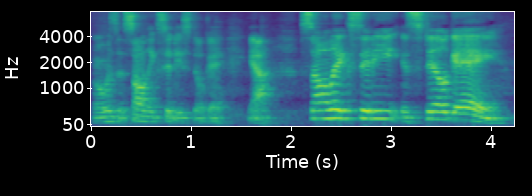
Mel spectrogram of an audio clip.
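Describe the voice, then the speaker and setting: An American man telling a personal story as a casual vlog host, in a rambling, halting way. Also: on the high side, very animated, bright, forceful tone. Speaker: house music producer and DJ hosting a vlog. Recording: roomy, distant mic with background noise.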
